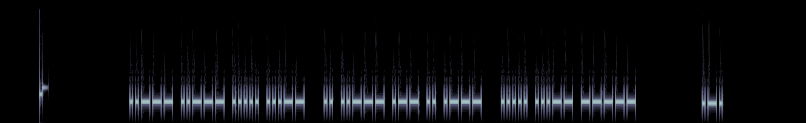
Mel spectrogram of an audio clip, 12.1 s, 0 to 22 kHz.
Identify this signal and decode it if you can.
Morse code, heard as a keyed tone, about 28 wpm, 700 Hz. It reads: 2253 I2WIJ 530 R
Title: Worked All Europe DX Contest - QTC Exchange - 28wpm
